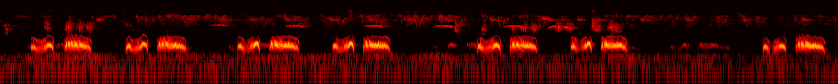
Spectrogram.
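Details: Decoy spotted dove, a wild-caught bird with a strong voice, giving 'thúc gù' coos: short paired hollow notes repeated in quick bursts, with brief pauses between groups and faint chirps from small birds in the background.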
